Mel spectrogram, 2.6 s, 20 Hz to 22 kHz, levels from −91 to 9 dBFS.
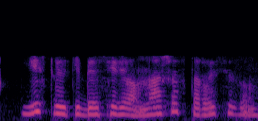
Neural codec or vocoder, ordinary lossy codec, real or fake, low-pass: codec, 44.1 kHz, 7.8 kbps, DAC; AAC, 16 kbps; fake; 7.2 kHz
